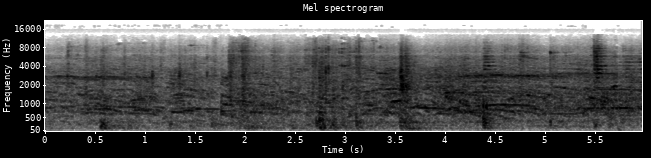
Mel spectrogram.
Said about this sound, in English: The grating in front of City Hall continues to get torn down.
